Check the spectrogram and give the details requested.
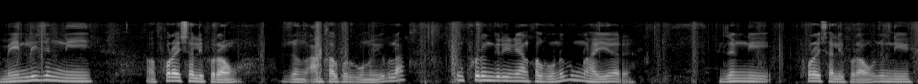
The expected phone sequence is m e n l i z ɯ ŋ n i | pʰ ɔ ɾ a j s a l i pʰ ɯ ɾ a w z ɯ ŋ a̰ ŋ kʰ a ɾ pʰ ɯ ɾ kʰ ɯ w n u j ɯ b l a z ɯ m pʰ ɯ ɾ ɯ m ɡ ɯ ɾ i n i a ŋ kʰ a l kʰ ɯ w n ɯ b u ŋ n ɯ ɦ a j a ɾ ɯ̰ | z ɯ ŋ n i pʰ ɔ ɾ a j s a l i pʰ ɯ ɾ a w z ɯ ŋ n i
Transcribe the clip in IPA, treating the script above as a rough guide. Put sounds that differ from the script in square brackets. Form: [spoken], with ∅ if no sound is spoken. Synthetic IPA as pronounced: m e n l i z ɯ ŋ n i | pʰ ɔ ɾ a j s a l i pʰ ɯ ɾ a w z ɯ ŋ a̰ ŋ kʰ a [l] pʰ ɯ ɾ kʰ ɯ w n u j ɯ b l a z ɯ [ŋ] pʰ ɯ ɾ ɯ [ŋ] ɡ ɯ ɾ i n i a ŋ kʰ a l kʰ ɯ w n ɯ b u ŋ n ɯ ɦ a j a ɾ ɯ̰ | z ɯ ŋ n i pʰ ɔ ɾ a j s a l i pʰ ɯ ɾ a w z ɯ ŋ n i

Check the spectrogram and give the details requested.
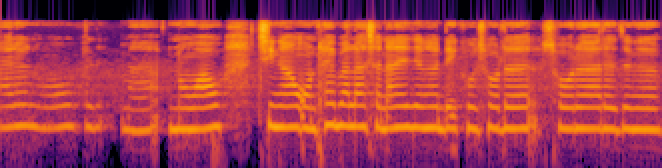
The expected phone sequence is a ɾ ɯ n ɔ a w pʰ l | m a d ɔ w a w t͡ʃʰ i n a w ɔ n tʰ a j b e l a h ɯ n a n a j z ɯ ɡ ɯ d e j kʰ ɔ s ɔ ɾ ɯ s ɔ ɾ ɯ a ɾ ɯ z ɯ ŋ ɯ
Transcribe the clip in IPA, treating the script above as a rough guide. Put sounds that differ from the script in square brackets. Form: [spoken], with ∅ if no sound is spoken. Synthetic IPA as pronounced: a ɾ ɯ n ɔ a w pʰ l | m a [n] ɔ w a w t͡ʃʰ i [ŋ] a w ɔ n tʰ a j b [a] l a [s] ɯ n a n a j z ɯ [ŋ] ɯ d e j kʰ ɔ s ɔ ɾ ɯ s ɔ ɾ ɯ a ɾ ɯ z ɯ ŋ ɯ

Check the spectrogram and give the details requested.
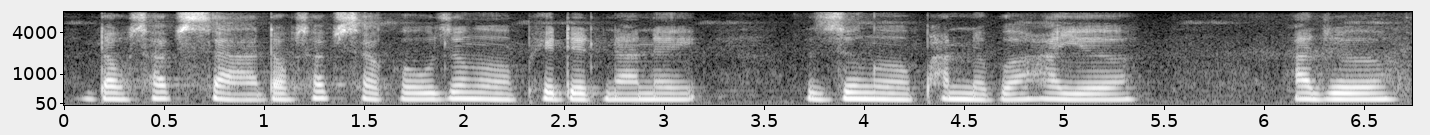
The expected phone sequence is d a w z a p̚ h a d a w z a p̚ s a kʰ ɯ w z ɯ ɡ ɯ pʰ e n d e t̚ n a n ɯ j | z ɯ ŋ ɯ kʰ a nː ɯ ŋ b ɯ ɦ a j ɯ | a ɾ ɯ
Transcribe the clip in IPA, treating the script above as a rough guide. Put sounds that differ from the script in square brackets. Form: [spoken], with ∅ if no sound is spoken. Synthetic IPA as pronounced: d a w [s] a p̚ [s] a d a w [s] a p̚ s a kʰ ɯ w z ɯ [ŋ] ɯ pʰ e [∅] d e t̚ n a n ɯ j | z ɯ ŋ ɯ [pʰ] a nː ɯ [∅] b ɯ ɦ a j ɯ | a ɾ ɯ

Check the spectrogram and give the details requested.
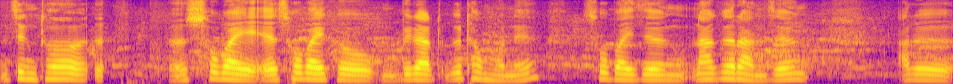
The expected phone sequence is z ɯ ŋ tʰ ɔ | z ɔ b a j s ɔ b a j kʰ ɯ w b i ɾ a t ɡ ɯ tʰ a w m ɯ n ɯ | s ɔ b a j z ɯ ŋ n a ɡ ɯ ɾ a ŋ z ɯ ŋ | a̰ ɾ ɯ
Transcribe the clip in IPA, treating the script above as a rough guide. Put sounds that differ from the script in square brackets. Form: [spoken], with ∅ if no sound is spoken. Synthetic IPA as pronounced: z ɯ ŋ tʰ ɔ | [s] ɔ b a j s ɔ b a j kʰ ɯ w b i ɾ a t ɡ ɯ tʰ a w m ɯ n ɯ | s ɔ b a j z ɯ ŋ n a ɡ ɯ ɾ a [n] z ɯ ŋ | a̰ ɾ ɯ

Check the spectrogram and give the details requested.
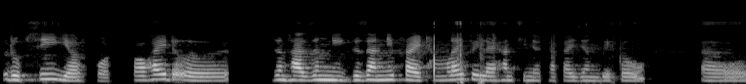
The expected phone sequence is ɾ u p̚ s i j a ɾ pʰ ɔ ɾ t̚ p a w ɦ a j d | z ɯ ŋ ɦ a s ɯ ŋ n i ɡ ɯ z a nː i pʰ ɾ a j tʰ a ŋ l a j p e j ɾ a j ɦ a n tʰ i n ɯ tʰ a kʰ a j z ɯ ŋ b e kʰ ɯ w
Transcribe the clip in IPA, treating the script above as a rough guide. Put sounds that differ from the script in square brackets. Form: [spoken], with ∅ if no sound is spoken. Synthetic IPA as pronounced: ɾ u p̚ s i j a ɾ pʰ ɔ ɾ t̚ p a w ɦ a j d | z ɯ ŋ ɦ a [z] ɯ ŋ n i ɡ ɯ z a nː i pʰ ɾ a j tʰ a ŋ l a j p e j [l] a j ɦ a n tʰ i n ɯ tʰ a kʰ a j z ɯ ŋ b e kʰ ɯ w

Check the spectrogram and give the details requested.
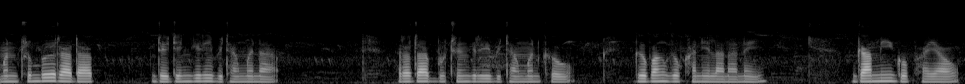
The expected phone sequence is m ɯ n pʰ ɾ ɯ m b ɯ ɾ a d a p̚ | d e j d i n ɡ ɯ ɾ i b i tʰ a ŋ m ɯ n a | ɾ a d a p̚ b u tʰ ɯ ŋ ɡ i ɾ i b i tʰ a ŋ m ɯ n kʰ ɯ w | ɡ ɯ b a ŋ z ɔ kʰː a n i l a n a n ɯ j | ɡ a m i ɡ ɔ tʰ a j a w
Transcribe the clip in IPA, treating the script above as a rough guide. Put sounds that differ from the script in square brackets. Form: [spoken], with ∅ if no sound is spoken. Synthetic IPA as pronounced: m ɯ n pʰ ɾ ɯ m b ɯ ɾ a d a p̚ | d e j d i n ɡ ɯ ɾ i b i tʰ a ŋ m ɯ n a | ɾ a d a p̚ b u tʰ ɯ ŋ ɡ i ɾ i b i tʰ a ŋ m ɯ n kʰ ɯ w | ɡ ɯ b a ŋ z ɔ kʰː a n i l a n a n ɯ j | ɡ a m i ɡ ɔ [pʰ] a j a w

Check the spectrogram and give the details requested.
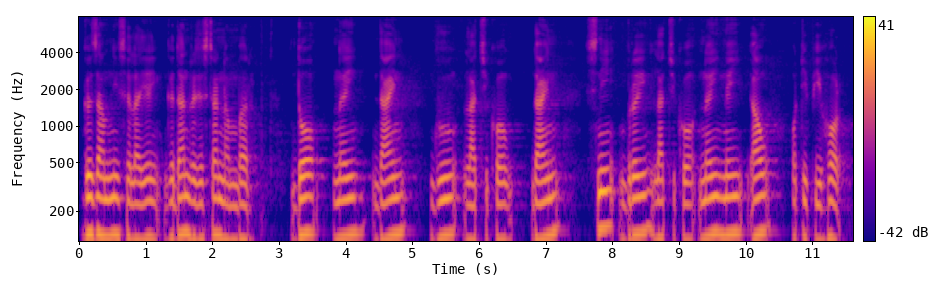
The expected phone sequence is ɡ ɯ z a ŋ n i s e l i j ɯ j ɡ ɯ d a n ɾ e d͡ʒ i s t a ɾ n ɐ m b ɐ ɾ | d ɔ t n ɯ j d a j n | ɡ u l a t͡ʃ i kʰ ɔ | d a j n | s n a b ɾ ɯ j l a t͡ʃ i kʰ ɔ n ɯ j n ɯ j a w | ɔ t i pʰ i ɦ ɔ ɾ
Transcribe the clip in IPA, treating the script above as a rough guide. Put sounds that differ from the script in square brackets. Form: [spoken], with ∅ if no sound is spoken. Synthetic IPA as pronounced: ɡ ɯ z a [m] n i s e l [a] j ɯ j ɡ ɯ d a n ɾ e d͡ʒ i s t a ɾ n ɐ m b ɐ ɾ | d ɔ [∅] n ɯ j d a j n | ɡ u l a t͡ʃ i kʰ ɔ | d a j n | s n [i] b ɾ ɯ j l a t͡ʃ i kʰ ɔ n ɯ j n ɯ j a w | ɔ t i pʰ i ɦ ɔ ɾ

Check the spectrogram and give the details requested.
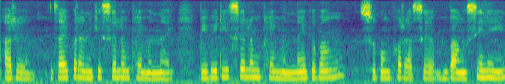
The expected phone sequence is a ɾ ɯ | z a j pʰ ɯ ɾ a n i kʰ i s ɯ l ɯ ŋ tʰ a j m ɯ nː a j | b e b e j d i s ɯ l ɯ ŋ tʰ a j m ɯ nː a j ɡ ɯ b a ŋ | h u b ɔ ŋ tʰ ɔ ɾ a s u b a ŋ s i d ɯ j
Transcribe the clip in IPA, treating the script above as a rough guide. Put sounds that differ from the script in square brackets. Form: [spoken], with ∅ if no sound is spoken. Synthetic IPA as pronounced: a ɾ ɯ | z a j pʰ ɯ ɾ a n i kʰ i s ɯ l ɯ ŋ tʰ a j m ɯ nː a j | b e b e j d i s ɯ l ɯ ŋ tʰ a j m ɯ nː a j ɡ ɯ b a ŋ | [s] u b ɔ ŋ [pʰ] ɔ ɾ a s [ɯ] b a ŋ s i [n] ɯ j

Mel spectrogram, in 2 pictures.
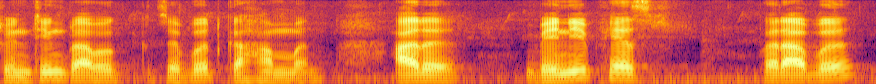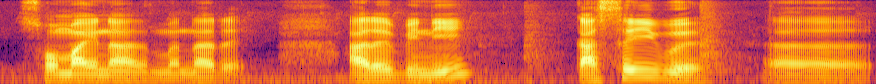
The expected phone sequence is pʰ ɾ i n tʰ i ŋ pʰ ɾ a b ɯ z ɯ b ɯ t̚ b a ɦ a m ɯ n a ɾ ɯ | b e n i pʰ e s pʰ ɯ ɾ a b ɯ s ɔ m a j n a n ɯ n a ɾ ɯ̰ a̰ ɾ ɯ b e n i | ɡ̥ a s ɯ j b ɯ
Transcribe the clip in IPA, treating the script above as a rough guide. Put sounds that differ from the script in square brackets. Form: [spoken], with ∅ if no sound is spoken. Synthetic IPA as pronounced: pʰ ɾ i n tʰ i ŋ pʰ ɾ a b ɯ z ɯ b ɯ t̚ [ɡ] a ɦ a m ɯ n a ɾ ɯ | b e n i pʰ e s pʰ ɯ ɾ a b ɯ s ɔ m a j n a [m] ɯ n a ɾ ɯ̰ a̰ ɾ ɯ b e n i | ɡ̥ a s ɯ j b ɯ

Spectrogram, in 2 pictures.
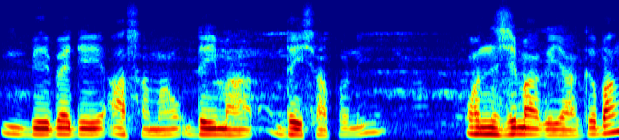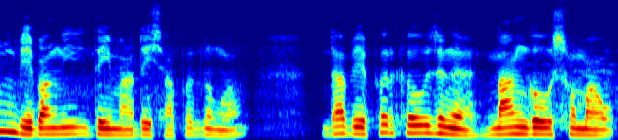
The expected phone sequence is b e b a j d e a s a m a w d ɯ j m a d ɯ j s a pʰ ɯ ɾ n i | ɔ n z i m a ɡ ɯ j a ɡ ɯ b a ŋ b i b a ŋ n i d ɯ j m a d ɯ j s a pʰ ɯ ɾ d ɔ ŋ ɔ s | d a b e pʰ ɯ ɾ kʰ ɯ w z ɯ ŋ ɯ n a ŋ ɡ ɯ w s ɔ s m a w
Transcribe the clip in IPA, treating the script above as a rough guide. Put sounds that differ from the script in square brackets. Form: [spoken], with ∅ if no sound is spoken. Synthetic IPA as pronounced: b e b a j d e a s a m a w d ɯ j m a d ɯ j s a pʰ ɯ ɾ n i | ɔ n z i m a ɡ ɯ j a ɡ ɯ b a ŋ b i b a ŋ n i d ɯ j m a d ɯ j s a pʰ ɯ ɾ d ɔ ŋ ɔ [∅] | d a b e pʰ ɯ ɾ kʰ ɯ w z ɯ ŋ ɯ n a ŋ ɡ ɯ w s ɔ [∅] m a w

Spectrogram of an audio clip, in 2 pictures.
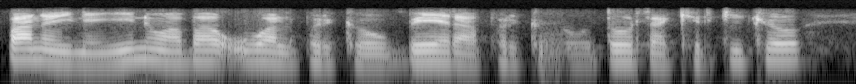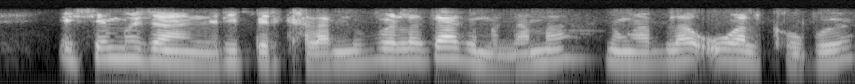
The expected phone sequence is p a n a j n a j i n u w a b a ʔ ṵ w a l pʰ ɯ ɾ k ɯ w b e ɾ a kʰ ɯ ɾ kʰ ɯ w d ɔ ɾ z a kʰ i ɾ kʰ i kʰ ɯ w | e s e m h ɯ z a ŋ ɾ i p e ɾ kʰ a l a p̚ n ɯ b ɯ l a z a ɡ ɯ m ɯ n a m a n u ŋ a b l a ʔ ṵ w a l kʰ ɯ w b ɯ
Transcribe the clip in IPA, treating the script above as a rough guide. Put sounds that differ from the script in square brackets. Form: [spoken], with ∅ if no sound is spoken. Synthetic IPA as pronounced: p a n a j n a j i n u w a b a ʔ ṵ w a l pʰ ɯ ɾ [kʰ] ɯ w b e ɾ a [pʰ] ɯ ɾ kʰ ɯ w d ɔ ɾ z a kʰ i ɾ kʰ i kʰ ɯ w | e s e m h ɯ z a ŋ ɾ i p e ɾ kʰ a l a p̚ n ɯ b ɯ l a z a ɡ ɯ m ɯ n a m a n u ŋ a b l a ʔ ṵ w a l kʰ ɯ w b ɯ

